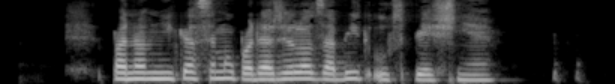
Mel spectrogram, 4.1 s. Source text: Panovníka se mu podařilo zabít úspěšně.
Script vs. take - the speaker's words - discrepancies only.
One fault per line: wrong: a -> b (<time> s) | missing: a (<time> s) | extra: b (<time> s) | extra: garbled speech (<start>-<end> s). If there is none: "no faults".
no faults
